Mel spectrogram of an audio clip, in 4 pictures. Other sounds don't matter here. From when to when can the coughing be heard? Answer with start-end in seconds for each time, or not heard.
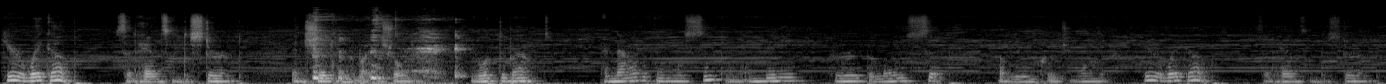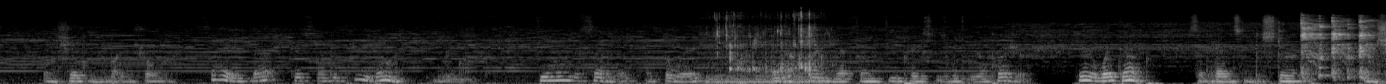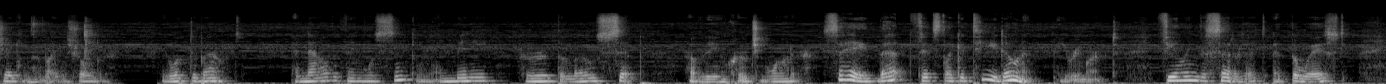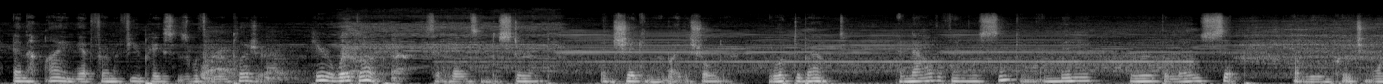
3.1-4.6, 26.6-28.6, 43.5-45.6.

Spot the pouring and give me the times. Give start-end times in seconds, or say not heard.
20.9-22.3.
